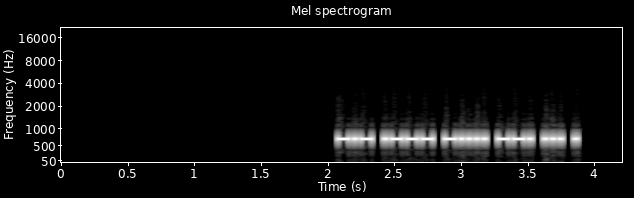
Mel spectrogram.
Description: Morse code, heard as a keyed tone, about 38 wpm, 700 Hz. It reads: KJ6GSE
